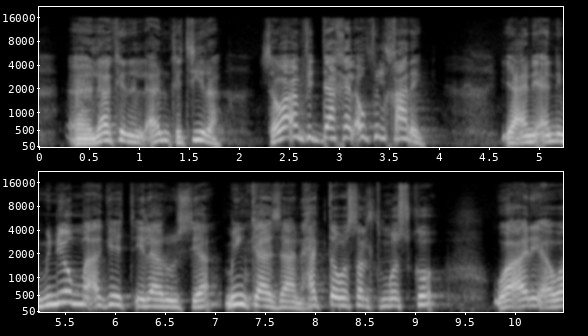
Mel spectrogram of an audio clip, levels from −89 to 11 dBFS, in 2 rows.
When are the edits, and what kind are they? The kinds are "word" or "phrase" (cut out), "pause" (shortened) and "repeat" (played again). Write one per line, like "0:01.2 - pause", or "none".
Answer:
0:01.3 - word
0:07.1 - pause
